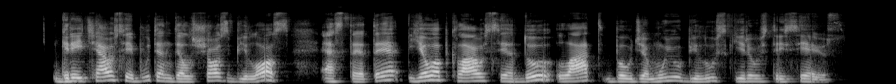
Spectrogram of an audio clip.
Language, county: Lithuanian, Alytus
